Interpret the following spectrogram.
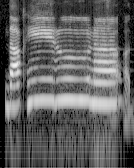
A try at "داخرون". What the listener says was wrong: دال پہ منہ کھولیے، داخی رون.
